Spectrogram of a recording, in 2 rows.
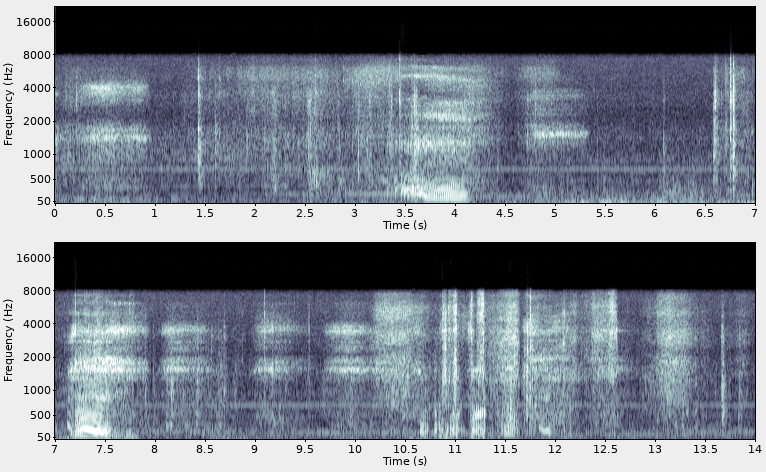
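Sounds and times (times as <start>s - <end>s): man grunting with effort: 3.4s - 5.4s, 7.0s - 12.3s.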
